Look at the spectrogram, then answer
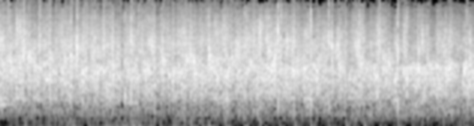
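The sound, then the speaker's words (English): An audience claps steadily for about six seconds, a dense, even wash of many hands with no pauses, loud throughout and with no voices standing out. “Let's clap for everybody.”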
